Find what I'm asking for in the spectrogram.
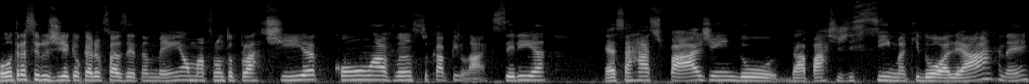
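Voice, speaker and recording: A woman talks at a fairly slow pace in a medium pitch. Her intonation is fairly even, while her loudness swings widely. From Brazil, Manaus (Amazonas). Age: 40s. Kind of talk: personal testimony interview.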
